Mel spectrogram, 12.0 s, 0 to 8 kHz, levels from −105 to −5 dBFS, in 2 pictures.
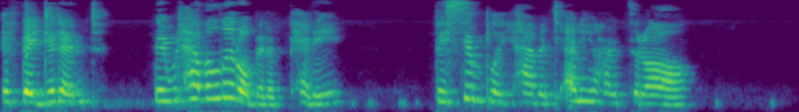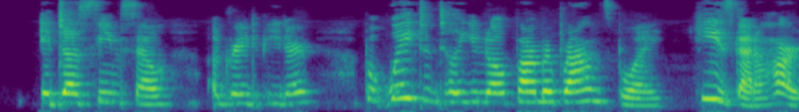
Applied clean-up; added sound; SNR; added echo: none; none; none; none.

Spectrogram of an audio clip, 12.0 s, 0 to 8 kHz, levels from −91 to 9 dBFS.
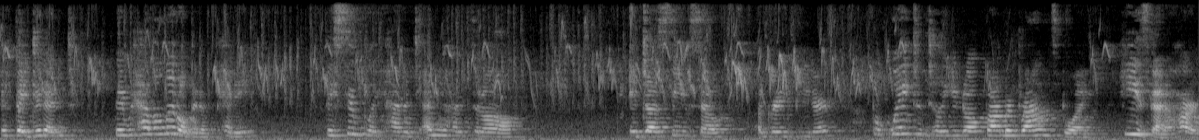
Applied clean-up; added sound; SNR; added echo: none; Chirp, tweet; 14 dB; reverberation time 0.7 s.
